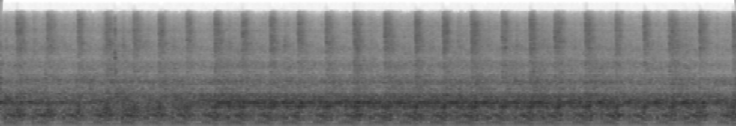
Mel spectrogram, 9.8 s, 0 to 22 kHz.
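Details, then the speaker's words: John Deere LA105 riding mower, unrun about three years, after tank cleanout and carb cleaning, cold about 40°F, carb float suspected stuck and dumping gas: engine pulsing unevenly about three times a second with hunting beat; surging, running rough. "it's pulse I like crazy for step two [Music] it's like one of those pitiful items I've ever heard second gasps like crazy though"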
